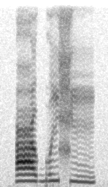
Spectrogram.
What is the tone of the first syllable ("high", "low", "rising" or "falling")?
high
